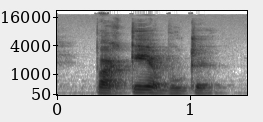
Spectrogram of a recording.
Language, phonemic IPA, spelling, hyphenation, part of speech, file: Dutch, /pɑrˈkeːrˌbu.tə/, parkeerboete, par‧keer‧boe‧te, noun, Nl-parkeerboete.ogg
- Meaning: a parking ticket, a parking fine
